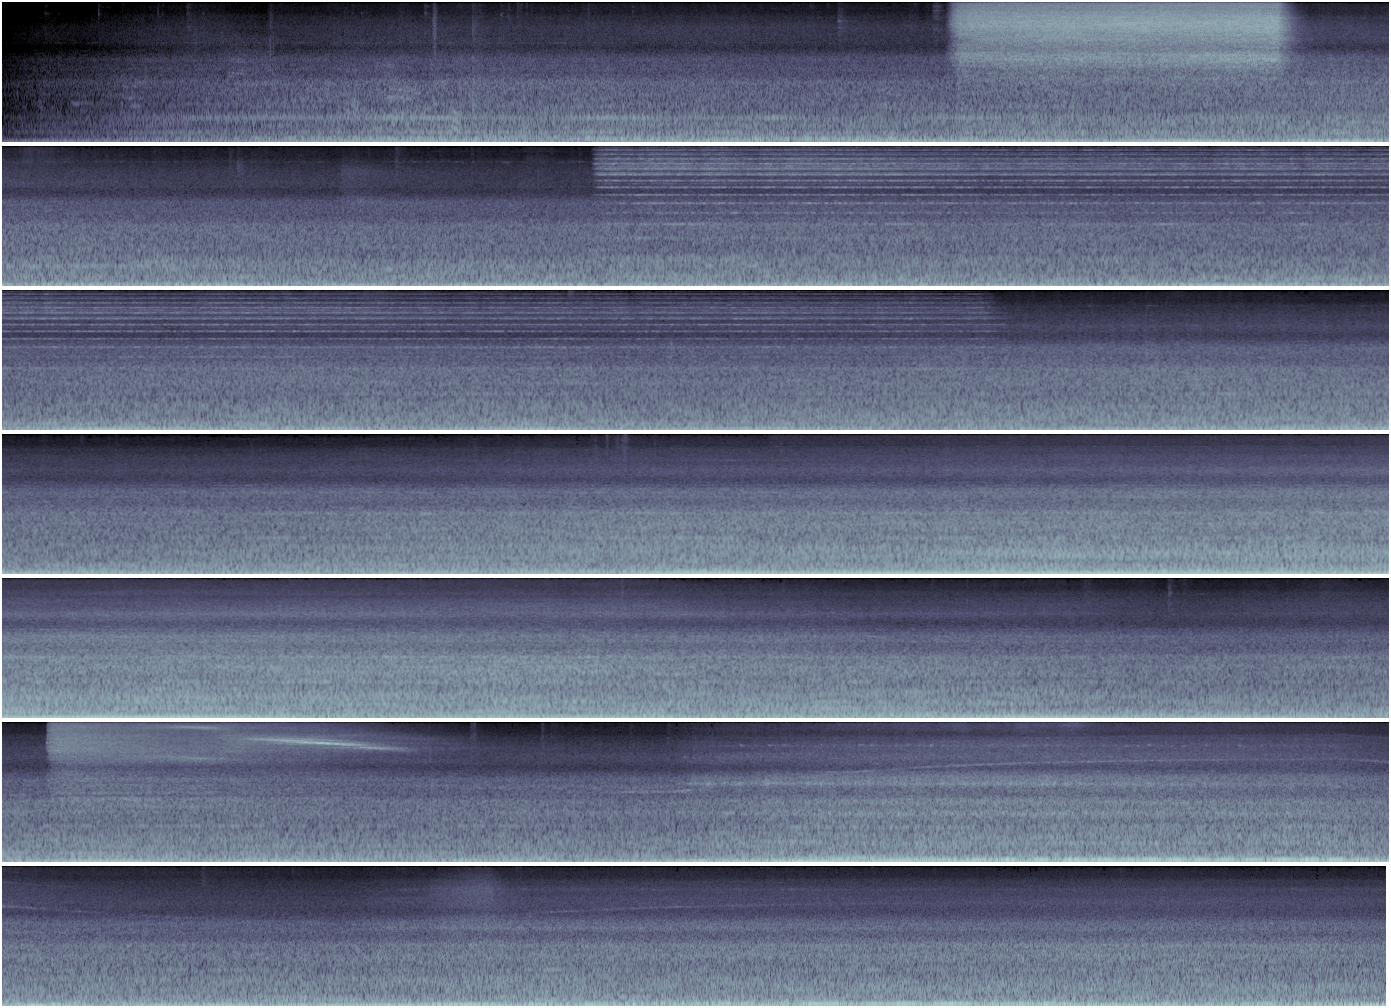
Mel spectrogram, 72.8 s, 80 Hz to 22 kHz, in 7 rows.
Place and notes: Yilan Station, Yilan County - walking in the Station
Walked through the underpass from the station platform to station exit, Binaural recordings, Zoom H4n+ Soundman OKM II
